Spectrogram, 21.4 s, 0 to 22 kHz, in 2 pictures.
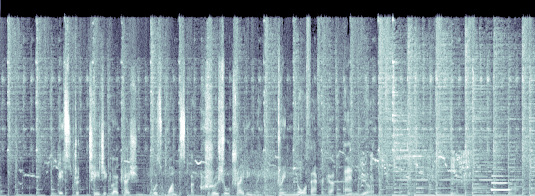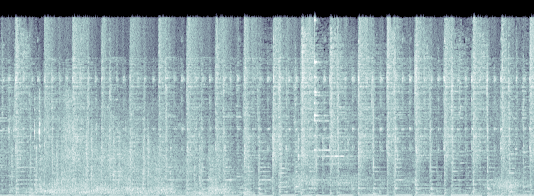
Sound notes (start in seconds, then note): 9.8 train horn beeps; 17.1 easy listening music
